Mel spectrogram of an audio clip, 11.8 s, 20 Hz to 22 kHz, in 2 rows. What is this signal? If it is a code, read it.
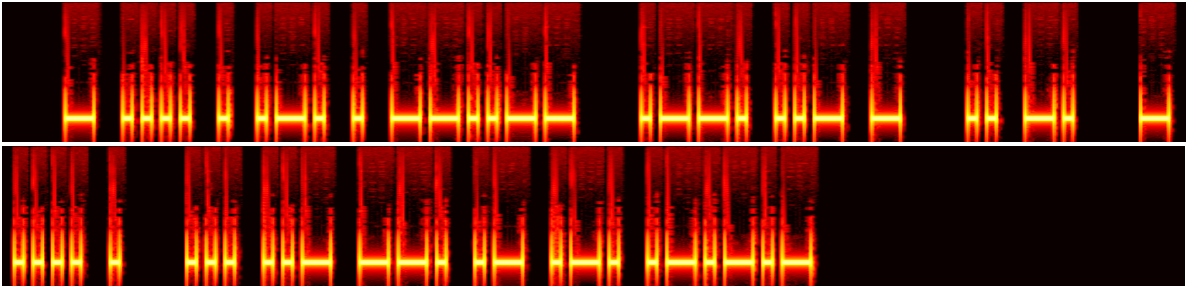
Morse code, heard as a keyed tone, about 25 wpm, 700 Hz. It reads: THERE, PUT IN THE SUGAR.
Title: Sentences from Top 1200 Words 25wpm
